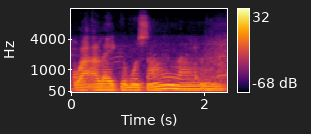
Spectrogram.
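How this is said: It is said in a soft, lilting voice.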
